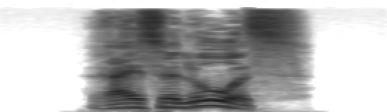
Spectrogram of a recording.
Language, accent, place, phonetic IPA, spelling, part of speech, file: German, Germany, Berlin, [ˌʁaɪ̯sə ˈloːs], reiße los, verb, De-reiße los.ogg
- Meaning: inflection of losreißen: 1. first-person singular present 2. first/third-person singular subjunctive I 3. singular imperative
